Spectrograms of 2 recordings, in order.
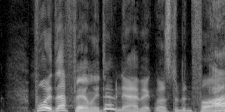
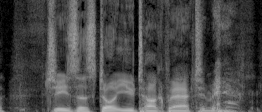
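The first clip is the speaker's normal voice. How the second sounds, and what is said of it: Scolding mom voice. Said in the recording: “mom voice ... That's what I was going for.”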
